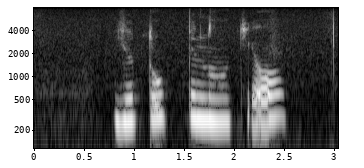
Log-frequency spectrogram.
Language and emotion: Russian, sad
